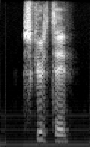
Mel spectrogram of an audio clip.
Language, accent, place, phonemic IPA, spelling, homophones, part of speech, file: French, France, Lyon, /skyl.te/, sculpter, sculptai / sculpté / sculptée / sculptées / sculptés / sculptez, verb, LL-Q150 (fra)-sculpter.wav
- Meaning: to sculpt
